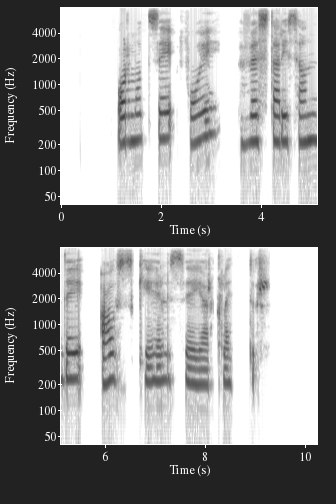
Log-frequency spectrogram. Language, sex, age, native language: Icelandic, female, 20-29, Polish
